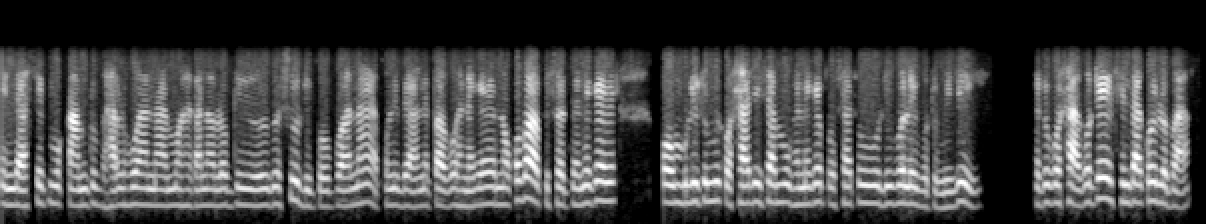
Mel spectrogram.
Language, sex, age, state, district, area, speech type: Assamese, female, 60+, Assam, Dibrugarh, rural, conversation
